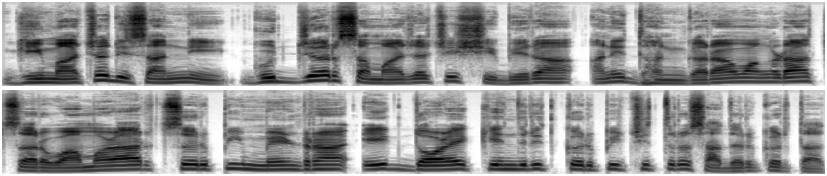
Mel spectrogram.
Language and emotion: Goan Konkani, neutral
